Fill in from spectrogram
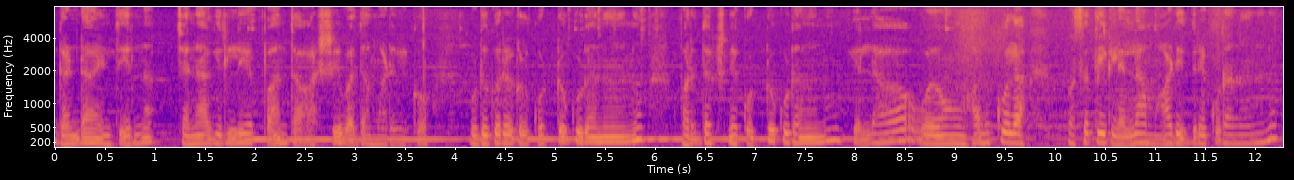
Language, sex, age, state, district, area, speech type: Kannada, female, 45-60, Karnataka, Bangalore Urban, urban, spontaneous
